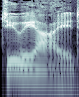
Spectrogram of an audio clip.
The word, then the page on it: dewy-eyed: British English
